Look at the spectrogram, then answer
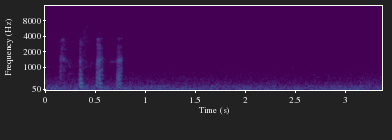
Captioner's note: laughs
